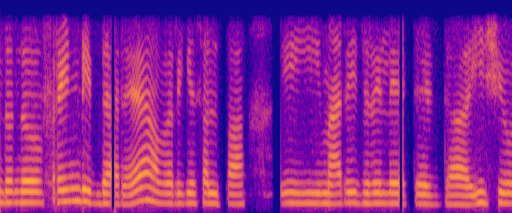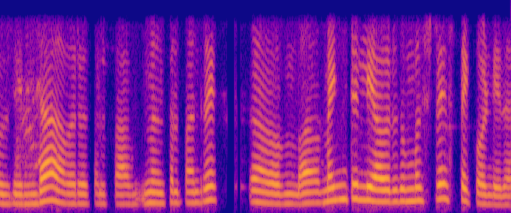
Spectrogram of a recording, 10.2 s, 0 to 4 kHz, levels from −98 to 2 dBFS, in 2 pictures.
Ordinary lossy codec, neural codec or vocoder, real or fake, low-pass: none; none; real; 3.6 kHz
